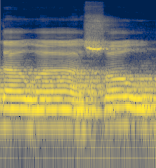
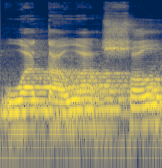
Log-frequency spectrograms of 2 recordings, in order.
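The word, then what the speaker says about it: وتواصوا: bilhaqqi wawu baik sadaqallahuladzimallahuladzim banyak orang kepleset baca dalam surah al-hasr adalah di wattawa dibaca wattawa Ada lagi yang watwu bil haqqi watwa haqqi watwa banyak yang baca watwa bilhaqi itu salah sama termasuk wailus shihati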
